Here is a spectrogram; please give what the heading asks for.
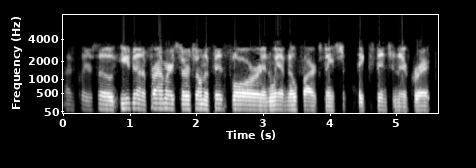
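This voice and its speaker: A man's voice: deep voice, level tone, fairly quick, bright, forceful tone, clear, resonant tone, no room sound. A man giving terse orders as a fire incident commander over a two-way radio. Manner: terse, directive. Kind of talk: firefighter radio dispatching. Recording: dull, band-limited fire radio channel.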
